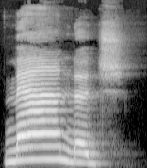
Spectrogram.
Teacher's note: listen to the word management one of the vowels is not pronounced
